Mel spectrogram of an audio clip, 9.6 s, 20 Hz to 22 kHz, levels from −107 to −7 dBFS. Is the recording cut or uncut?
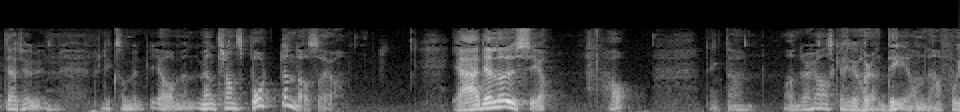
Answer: uncut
